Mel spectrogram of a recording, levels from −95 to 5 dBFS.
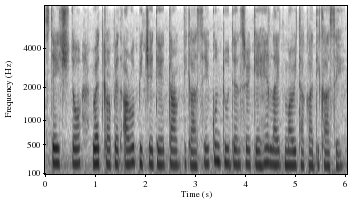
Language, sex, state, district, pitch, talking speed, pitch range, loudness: Nagamese, female, Mizoram, Aizawl, 210 Hz, 210 wpm, 195-215 Hz, -18 LUFS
